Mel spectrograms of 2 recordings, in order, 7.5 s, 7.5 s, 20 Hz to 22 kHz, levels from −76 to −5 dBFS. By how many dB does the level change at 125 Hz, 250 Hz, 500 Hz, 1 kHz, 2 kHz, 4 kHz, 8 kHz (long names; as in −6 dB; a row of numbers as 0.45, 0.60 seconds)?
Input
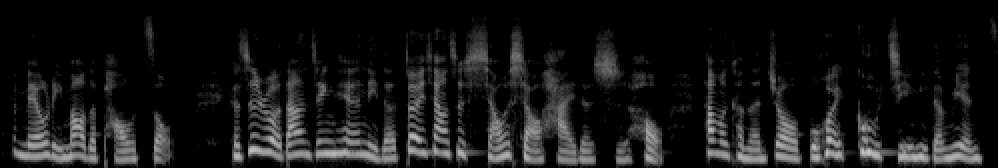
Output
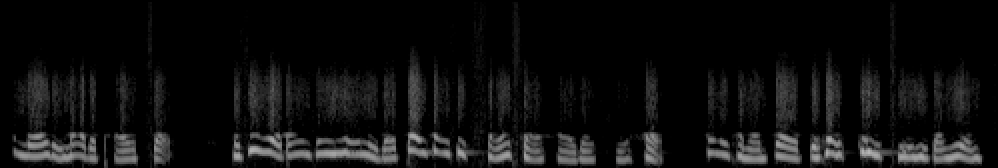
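−4.5, −4.5, −4.5, −12.5, −10.5, −6.5, −16.0 decibels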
